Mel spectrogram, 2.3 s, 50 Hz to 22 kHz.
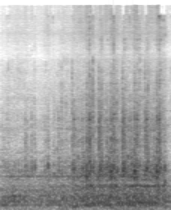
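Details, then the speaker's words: Euro-Pro EP-382 sewing machine after cleaning, oiling, gear greasing and tension adjustment: fast, even needle and feed ticking, steady through forward and reverse, no knocking or grinding. Runs healthy. "Okay, and it goes forward again. And it sounds really good."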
